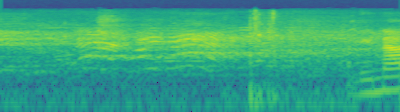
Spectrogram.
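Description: Indoor volleyball arena crowd noise with faint shouting, and one dull thump of a volleyball being struck about a second and a half in during a rally.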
